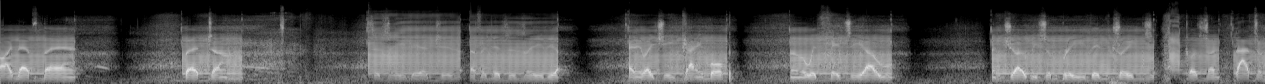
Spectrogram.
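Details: Electrolarynx speech after total laryngectomy and radiotherapy for laryngeal squamous cell carcinoma in a real adult male patient; the buzzing voice is consistent with an artificial larynx (electrolarynx).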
